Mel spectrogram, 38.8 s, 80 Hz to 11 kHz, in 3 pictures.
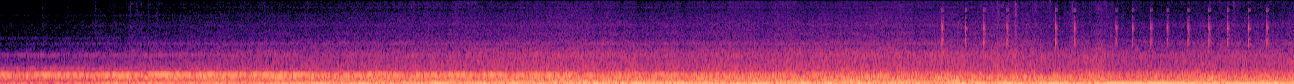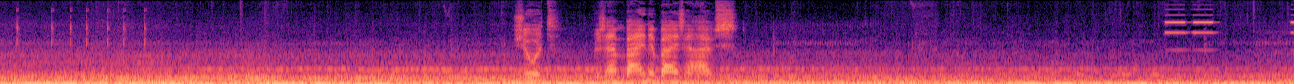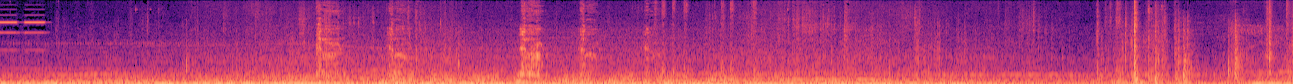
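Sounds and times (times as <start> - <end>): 
car engine rumble while driving: 0.0 - 38.7
faint rhythmic ticking: 9.4 - 14.6
speech: 19.4 - 20.4.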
